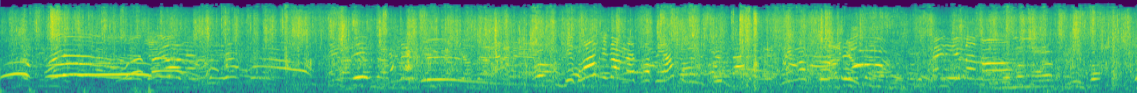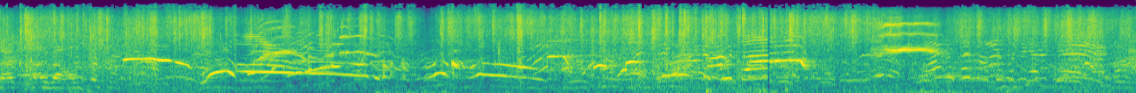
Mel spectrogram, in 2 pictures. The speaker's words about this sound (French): Évadons-nous un instant au rythme des bulles et des cris des enfants.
